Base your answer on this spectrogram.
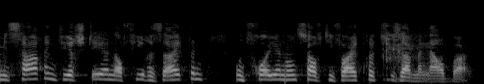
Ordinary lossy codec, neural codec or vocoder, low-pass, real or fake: none; vocoder, 44.1 kHz, 128 mel bands every 512 samples, BigVGAN v2; 7.2 kHz; fake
